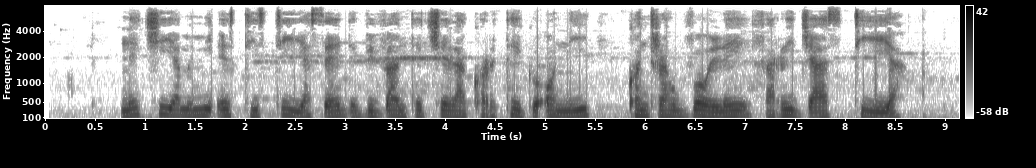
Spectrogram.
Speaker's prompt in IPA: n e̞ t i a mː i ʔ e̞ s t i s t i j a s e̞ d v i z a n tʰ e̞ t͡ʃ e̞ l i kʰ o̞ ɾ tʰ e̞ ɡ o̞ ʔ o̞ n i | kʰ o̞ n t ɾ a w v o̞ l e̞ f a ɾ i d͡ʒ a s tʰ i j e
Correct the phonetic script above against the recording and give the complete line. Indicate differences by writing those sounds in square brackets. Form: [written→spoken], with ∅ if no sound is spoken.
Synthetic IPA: n e̞ [t→t͡ʃ] i a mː i ʔ e̞ s t i s t i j a s e̞ d v i [z→v] a n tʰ e̞ t͡ʃ e̞ l [i→a] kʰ o̞ ɾ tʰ e̞ ɡ o̞ ʔ o̞ n i | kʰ o̞ n t ɾ a w v o̞ l e̞ f a ɾ i d͡ʒ a s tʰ i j [e→a]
